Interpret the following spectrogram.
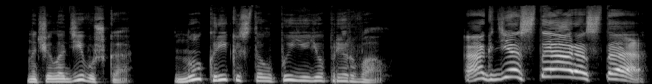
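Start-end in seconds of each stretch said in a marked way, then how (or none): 4.6-6.5 put-on high, drawn-out old man's cry; creaky old man. A narrator's reading. Old man calls from the crowd, creaky voice. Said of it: "спрашивал какой-то скрипучий старик".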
